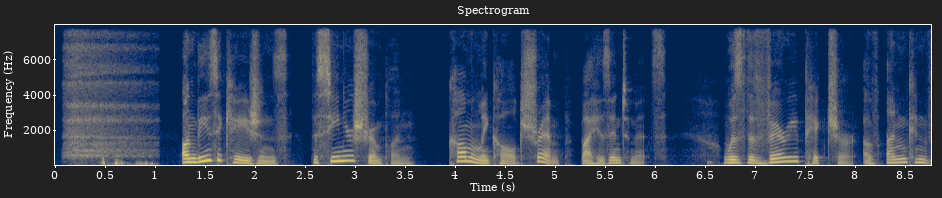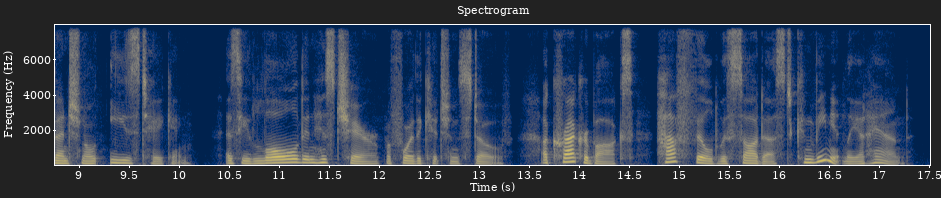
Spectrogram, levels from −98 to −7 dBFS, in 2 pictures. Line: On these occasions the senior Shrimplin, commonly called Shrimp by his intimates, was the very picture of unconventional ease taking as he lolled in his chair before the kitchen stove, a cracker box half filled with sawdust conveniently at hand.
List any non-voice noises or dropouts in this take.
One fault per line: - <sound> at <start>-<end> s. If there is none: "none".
- sigh at 0.1-1.1 s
